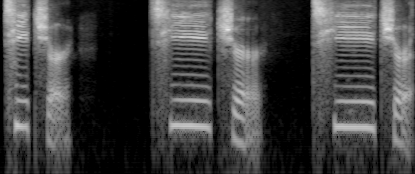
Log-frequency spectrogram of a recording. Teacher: Lengthen the vowel. Your voice can go up a little, and it can also become a little louder. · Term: stressed vowels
